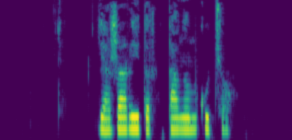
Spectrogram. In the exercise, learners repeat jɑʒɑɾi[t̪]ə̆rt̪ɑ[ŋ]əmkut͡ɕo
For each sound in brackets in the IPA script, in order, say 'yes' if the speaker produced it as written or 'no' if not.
no, yes

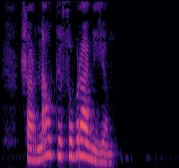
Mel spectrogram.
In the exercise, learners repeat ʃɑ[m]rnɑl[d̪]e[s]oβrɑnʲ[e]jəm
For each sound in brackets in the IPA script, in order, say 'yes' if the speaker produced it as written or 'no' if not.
no, no, yes, no

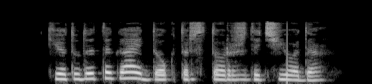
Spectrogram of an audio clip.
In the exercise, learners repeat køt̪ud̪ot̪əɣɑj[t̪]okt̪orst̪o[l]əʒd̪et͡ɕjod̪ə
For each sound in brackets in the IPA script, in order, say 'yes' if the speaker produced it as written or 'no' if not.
no, no

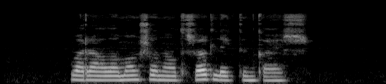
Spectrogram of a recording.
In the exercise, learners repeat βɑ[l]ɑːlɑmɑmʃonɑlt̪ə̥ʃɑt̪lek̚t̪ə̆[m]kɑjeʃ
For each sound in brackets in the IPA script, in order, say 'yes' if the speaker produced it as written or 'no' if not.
no, no

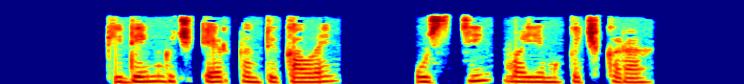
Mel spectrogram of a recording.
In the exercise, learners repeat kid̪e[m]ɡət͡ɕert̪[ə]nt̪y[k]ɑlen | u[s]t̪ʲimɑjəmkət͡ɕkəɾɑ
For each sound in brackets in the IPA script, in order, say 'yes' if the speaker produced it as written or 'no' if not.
yes, yes, yes, yes

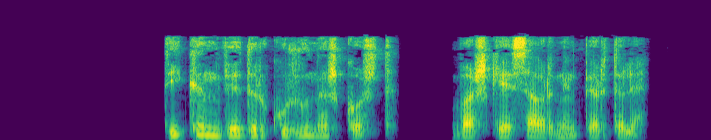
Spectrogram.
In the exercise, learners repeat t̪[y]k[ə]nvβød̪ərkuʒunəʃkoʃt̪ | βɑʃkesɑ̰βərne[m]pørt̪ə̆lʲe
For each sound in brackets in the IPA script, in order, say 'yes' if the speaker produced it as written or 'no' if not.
no, yes, no

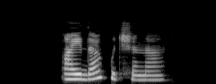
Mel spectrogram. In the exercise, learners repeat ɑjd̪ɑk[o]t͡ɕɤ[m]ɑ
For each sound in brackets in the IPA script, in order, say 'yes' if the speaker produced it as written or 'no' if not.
no, no

